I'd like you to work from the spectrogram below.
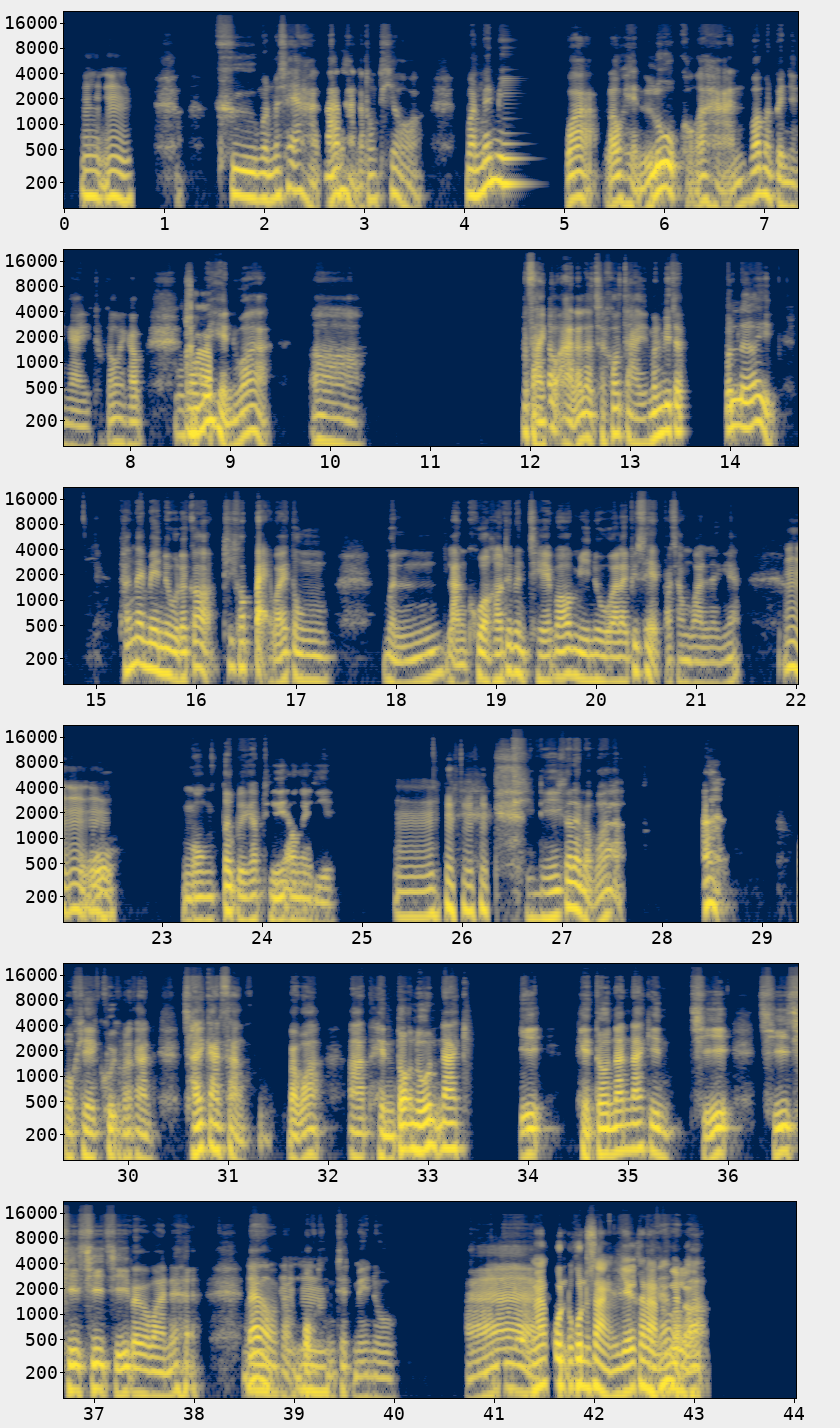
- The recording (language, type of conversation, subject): Thai, podcast, คุณเคยหลงทางแล้วบังเอิญเจอร้านอาหารอร่อยมากไหม?
- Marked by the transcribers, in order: distorted speech; static; tapping; chuckle; other background noise; laughing while speaking: "เนี้ย"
